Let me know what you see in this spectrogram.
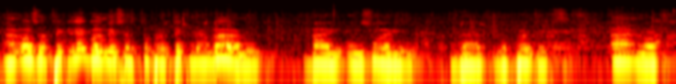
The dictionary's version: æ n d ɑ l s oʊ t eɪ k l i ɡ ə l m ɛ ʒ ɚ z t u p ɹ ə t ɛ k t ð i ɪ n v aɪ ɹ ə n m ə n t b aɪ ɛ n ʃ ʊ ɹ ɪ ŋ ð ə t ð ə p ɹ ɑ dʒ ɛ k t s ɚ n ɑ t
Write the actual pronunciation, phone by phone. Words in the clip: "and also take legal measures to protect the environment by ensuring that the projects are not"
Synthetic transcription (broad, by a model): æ n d ɑ l s oʊ t eɪ k l i ɡ ə l m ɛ s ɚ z t u p ɹ ə t ɛ k t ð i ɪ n v aɪ ɹ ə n m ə n t b aɪ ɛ n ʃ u ɹ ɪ ŋ ð ə t ð ə p ɹ ɑ dʒ ɛ k t s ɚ n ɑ t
